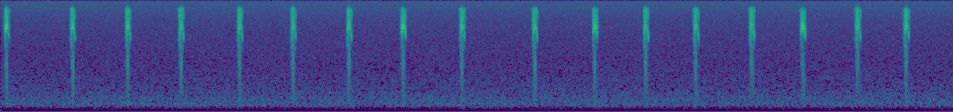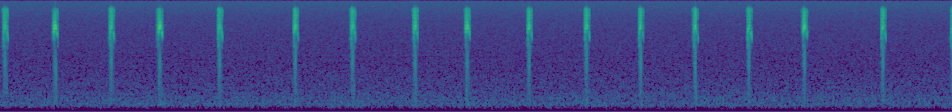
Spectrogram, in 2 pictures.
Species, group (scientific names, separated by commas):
Eupholidoptera schmidti, Orthoptera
